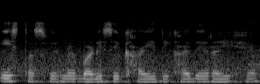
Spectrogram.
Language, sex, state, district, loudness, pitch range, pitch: Hindi, male, Bihar, Araria, -34 LUFS, 125-130 Hz, 130 Hz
